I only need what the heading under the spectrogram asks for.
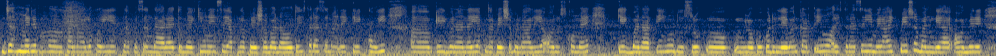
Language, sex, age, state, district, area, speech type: Urdu, female, 18-30, Uttar Pradesh, Mau, urban, spontaneous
